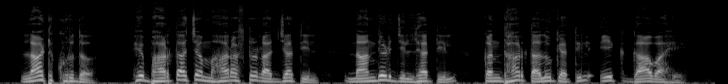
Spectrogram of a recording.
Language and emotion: Marathi, neutral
